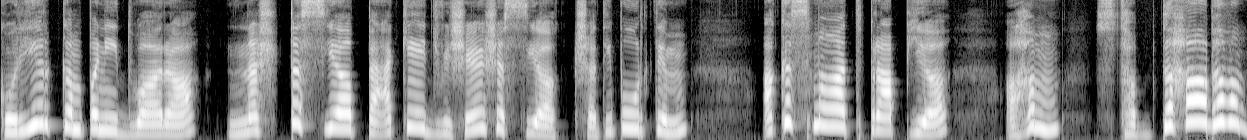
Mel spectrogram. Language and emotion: Sanskrit, surprised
